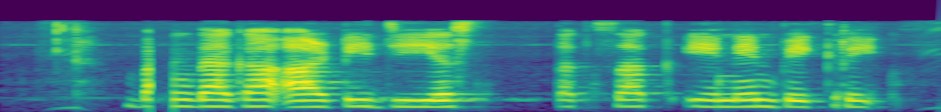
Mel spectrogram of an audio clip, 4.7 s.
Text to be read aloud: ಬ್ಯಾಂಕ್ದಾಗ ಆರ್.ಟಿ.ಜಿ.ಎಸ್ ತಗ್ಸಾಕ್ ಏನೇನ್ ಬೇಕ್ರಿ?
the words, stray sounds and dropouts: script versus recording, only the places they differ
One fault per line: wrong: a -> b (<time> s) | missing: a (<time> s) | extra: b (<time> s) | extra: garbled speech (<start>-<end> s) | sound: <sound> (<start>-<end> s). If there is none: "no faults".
sound: dropout (0.7-0.9 s)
